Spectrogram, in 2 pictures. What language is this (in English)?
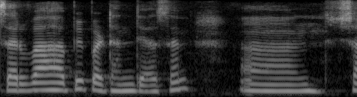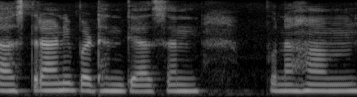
Sanskrit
